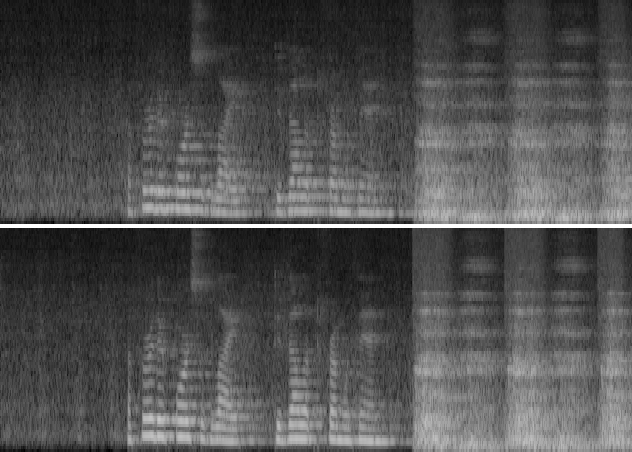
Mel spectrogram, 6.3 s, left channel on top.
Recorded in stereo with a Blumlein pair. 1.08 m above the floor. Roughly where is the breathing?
Ahead right.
